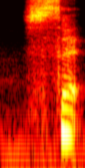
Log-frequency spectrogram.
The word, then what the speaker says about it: sẽ: The letter S is meant to represent the sh sound, like the sh in English. Hanoi has lost this sound they pronounced this letter as a s. So in Hanoi, this word is pronounced as sẽ.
